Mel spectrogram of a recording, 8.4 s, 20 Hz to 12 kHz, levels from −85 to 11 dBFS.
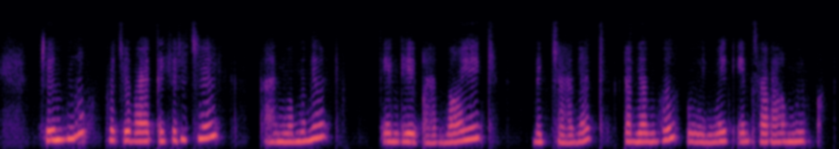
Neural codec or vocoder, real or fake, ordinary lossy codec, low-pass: codec, 16 kHz, 0.5 kbps, FreqCodec, smaller model; fake; MP3, 32 kbps; 7.2 kHz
